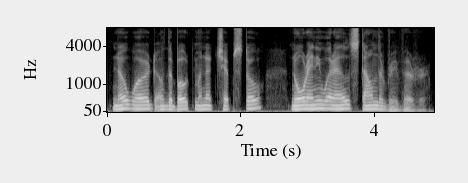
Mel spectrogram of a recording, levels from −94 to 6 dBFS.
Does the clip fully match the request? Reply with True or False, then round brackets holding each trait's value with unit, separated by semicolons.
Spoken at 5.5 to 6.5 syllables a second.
False (4.7 syllables/s)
